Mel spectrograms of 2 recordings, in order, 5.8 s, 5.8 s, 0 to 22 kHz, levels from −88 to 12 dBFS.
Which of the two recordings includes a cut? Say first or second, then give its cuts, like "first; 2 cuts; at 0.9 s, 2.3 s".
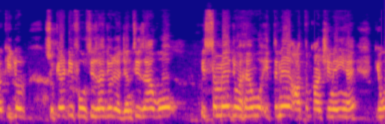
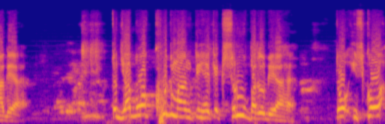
first; 1 cut; at 4.6 s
